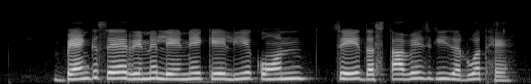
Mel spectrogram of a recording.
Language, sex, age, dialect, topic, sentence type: Hindi, female, 18-24, Kanauji Braj Bhasha, banking, question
